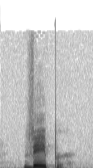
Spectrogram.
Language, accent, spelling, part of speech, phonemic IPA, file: English, US, vapor, noun / verb, /ˈveɪpɚ/, En-us-vapor.ogg
- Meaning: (noun) 1. Cloudy diffused matter such as mist, steam or fumes suspended in the air 2. The gaseous state of a substance that is normally a solid or liquid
